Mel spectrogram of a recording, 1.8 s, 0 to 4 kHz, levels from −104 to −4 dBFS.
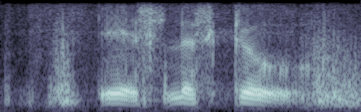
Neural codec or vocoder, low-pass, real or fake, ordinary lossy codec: none; 3.6 kHz; real; AAC, 24 kbps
